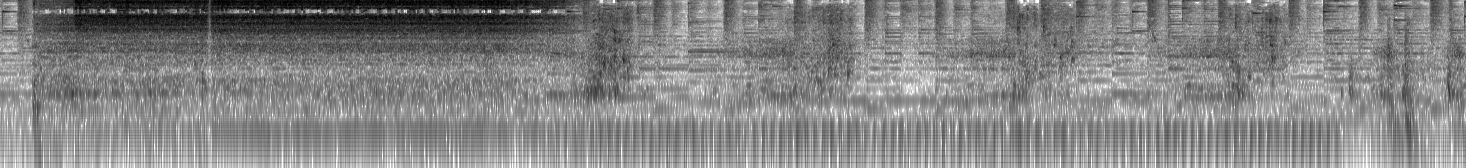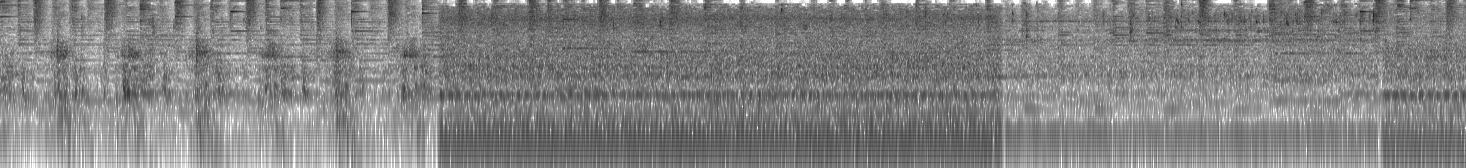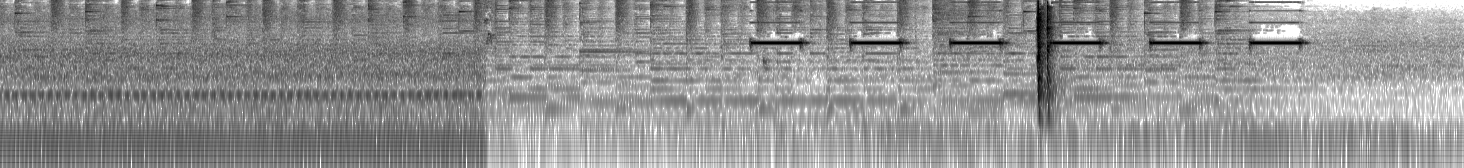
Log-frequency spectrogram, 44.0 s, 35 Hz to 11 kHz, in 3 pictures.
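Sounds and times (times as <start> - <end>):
background music: 0.0 - 2.0, 4.9 - 22.2, 24.6 - 43.0
washing machine rumbling: 0.3 - 34.2, 39.7 - 40.4
washing machine beeps: 36.8 - 42.4.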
